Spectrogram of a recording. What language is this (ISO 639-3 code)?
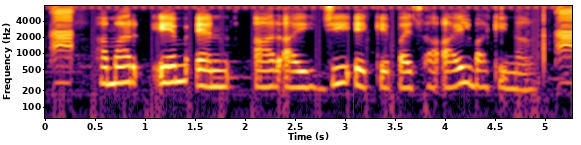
bho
